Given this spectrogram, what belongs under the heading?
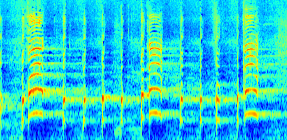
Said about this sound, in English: and then out long through the chicken house there'd come a hen proud to have laid an egg, and she'll come out of that hen house.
